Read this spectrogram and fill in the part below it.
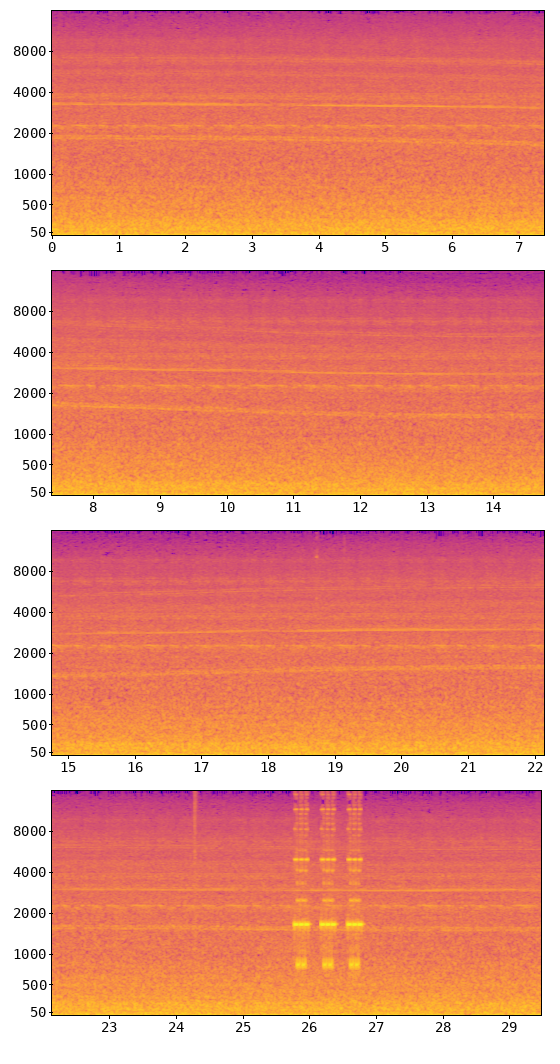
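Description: Jet engines roar and whine steadily.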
